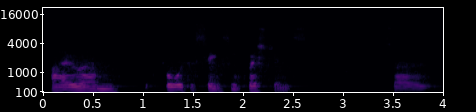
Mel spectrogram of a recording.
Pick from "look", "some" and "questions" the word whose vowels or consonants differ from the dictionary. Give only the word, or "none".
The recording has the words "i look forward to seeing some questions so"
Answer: none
